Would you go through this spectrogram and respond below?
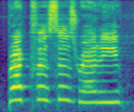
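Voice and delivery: high, loud call downstairs. Shown as a demonstration. Jasmine calling from downstairs to her mother, loud and high. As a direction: call up to mom that breakfast is ready. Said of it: "You notice how my voice changes when things have quotations".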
